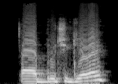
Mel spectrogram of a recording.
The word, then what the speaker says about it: Bucchigire: And this is samurai one that I didn't mention last time, called I think it's pronounced Buchigire. Okay.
